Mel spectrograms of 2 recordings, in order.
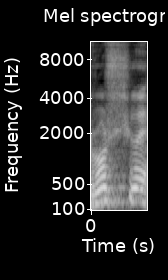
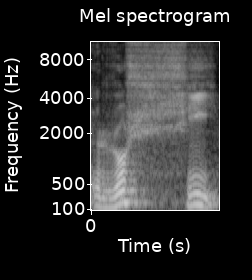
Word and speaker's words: রশ্মি: আর এখন আমরা এখানের মধ্যে লিখে ফেলব রশ্মি কাকে বলে, এবং রশ্মিও একদম সহজ। আর এটার উচ্চারণ কিন্তু হবে রশ্মি, অর্থাৎ এই তালিবাসটা দুইবার উচ্চারণ হয়ে যাবে, রশ্মি।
